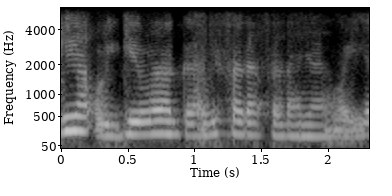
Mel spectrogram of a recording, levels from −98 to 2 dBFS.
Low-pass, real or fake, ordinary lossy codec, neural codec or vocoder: 5.4 kHz; fake; Opus, 16 kbps; codec, 16 kHz in and 24 kHz out, 0.6 kbps, FireRedTTS-2 codec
